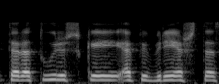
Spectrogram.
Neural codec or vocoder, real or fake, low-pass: none; real; 7.2 kHz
